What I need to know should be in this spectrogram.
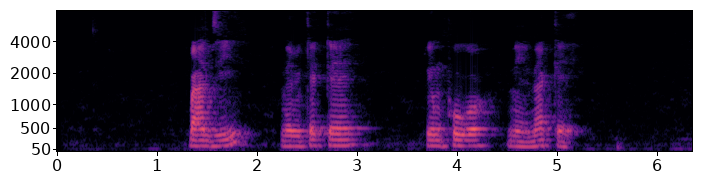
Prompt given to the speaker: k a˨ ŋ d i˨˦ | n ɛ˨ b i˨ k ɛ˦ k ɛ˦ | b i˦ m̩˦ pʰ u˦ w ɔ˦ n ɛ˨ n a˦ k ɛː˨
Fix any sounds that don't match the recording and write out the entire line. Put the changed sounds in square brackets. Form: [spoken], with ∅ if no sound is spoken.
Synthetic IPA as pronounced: [k͡p] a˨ [n] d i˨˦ | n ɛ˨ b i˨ k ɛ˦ k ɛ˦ | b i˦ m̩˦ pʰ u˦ [ɣ] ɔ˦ n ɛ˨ n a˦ k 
